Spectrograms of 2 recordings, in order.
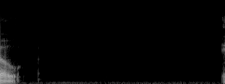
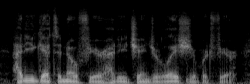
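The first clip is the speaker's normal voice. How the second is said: ordinary talk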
